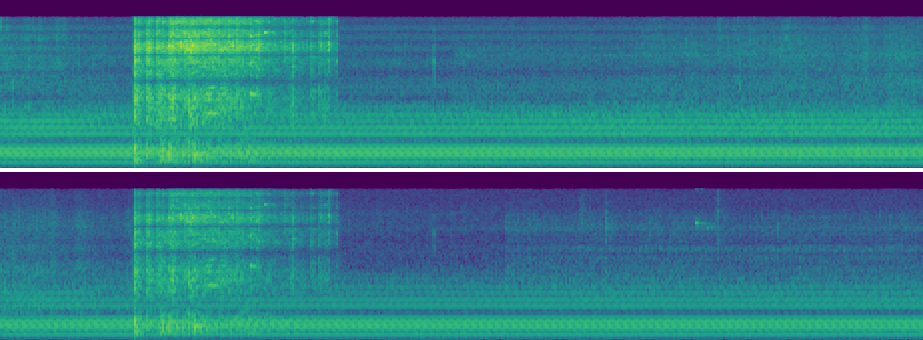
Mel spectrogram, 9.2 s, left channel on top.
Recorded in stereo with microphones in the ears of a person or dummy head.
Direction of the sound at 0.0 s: 75° left (ahead or behind).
